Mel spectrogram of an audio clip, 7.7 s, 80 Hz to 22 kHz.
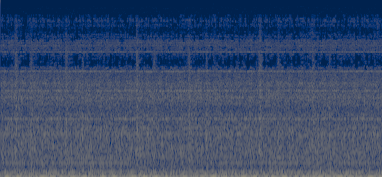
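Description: A train passing in the railway simulator game Trainz 2019, a steady low rumble with faint periodic clicks of wheels over rail joints, constant and unbroken, no talking.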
